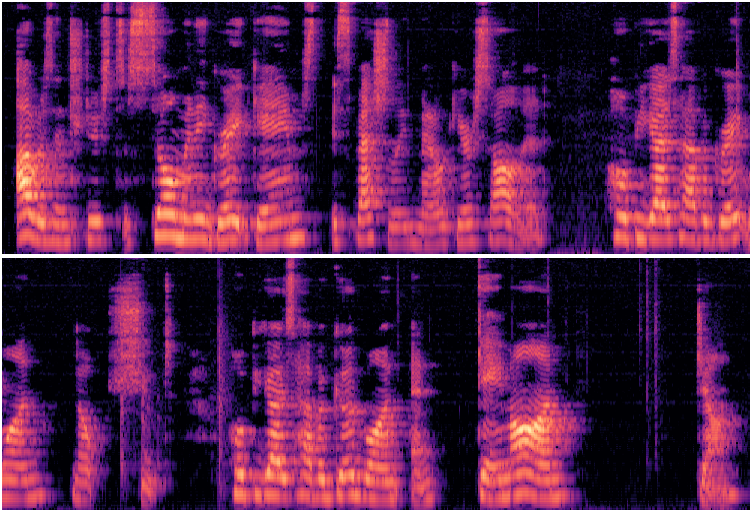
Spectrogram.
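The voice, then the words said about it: Casual laid-back bro voice. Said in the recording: “talking in your bro voice ... I was talking in my bro voice.”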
